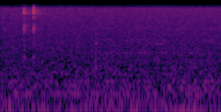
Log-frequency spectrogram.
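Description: Two faint computer-mouse clicks in quick succession a quarter of a second in, over low background hiss.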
